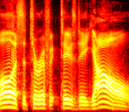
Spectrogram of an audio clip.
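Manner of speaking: real country accent with twang, drawn-out "y'all". Asked by another speaker to do a real country accent, country twang accent. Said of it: "You got to get that twang down".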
